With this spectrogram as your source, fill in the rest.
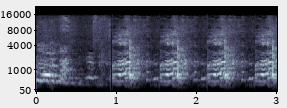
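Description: A woman laughs in rhythmic bursts.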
